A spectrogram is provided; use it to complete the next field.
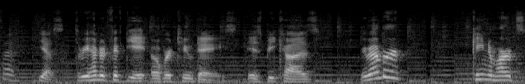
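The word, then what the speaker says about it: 358/2 Days: 358 over 2 days is that how you pronounce it yes 358 over 2 days is because remember Kingdom Hearts 2 begins with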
